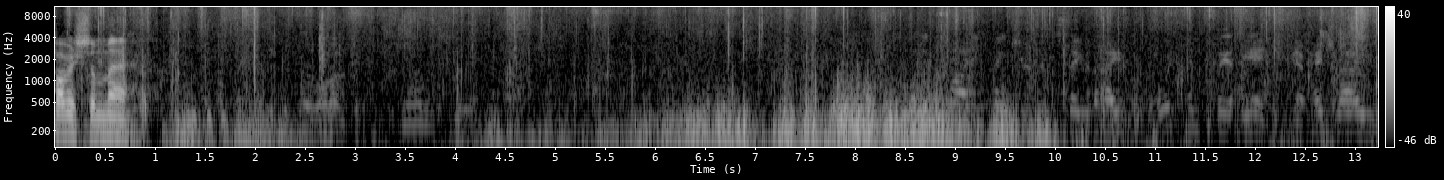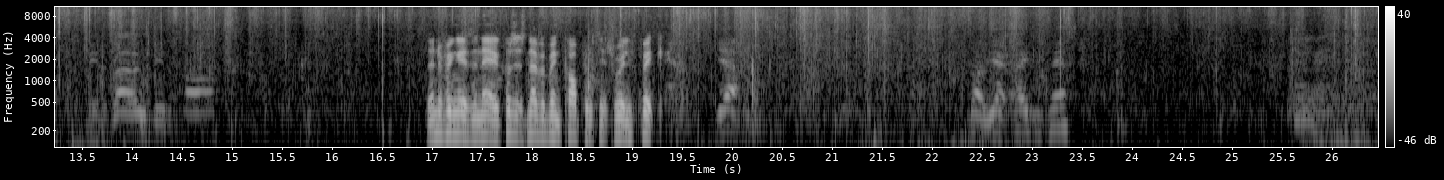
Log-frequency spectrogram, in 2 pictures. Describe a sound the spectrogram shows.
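Footsteps rustle through grass and brush outdoors.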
